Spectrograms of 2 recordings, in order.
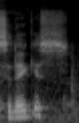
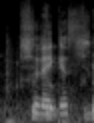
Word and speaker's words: Sudeikis: Jason Sudeikis from Where the Millers was. How do you say his last name? – Sudeikis.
